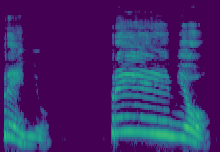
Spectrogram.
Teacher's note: A sílaba tônica está aqui, no prê. Minha palavra é uma paroxítona. · Minha palavra é uma paroxítona. E ela termina com ditongo crescente, ó. I, subir para o O.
